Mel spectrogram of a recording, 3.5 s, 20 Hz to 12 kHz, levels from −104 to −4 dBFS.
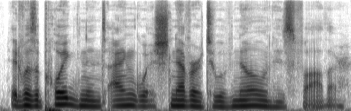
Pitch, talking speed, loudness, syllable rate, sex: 125 Hz, 190 wpm, -17 LUFS, 4.6 syllables/s, male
